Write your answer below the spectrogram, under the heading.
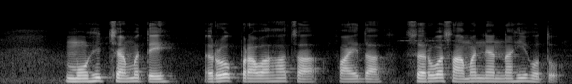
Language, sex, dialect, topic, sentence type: Marathi, male, Standard Marathi, banking, statement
